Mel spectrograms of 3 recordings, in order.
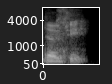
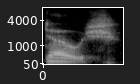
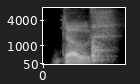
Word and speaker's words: Doge: and Shane it's pronounced Doge Doge uh it's very similar to douche yeah so I don't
